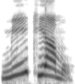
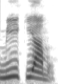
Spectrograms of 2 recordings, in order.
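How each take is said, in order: First: Slow মি খিয়ামো with breath after k; common mispronunciation. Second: মি কিয়ামো with unaspirated k; careful model কিয়ামো, no puff after k; correct pronunciation. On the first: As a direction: say মি খিয়ামো as "mi khi-amo". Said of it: "এটাকে ভুল যখন বলে তখন বলা হয়". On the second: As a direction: say মি কিয়ামো as "mi ki-amo". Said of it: "সঠিক হলো". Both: Shown as a demonstration.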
